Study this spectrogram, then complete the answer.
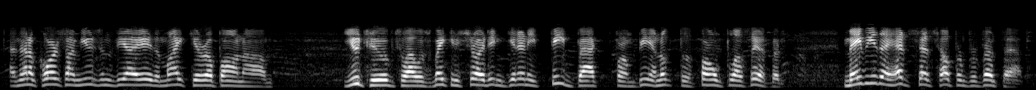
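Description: Moderate pace and ordinary pitch variation from a man with a high-pitched voice. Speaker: online radio host. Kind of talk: casual chat. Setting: video call.

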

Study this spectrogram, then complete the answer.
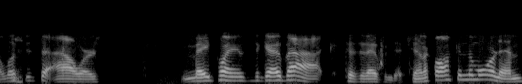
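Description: An ordinary speaking voice from a man, with lively intonation at a moderate pace. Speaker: sound engineer. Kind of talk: casual chat.

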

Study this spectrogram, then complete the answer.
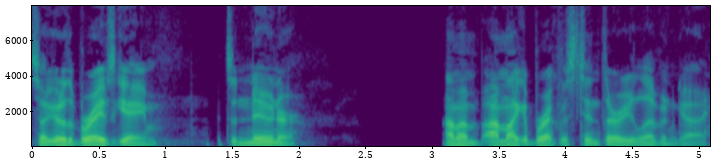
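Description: Talking at a very fast pace with long, frequent pauses, a man uses a medium pitch that makes very wide swings. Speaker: podcast co-host. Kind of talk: casual chat. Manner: jokey, interrupts often.

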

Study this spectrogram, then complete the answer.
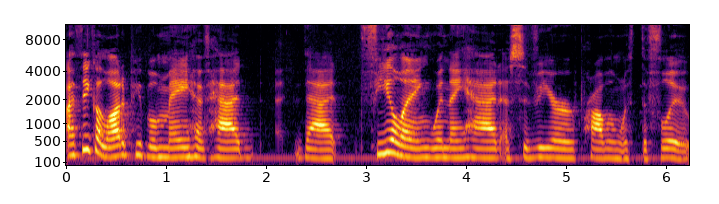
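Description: A woman with a normal speaking voice talks at a fairly low pitch and a fairly slow pace, her intonation fairly even. The recording is very clean, with a silent background. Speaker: nurse practitioner and midwife, podcast co-host. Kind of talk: casual chat. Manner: laughs often, playful.

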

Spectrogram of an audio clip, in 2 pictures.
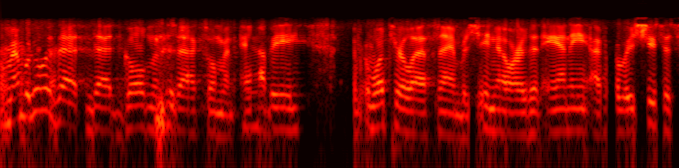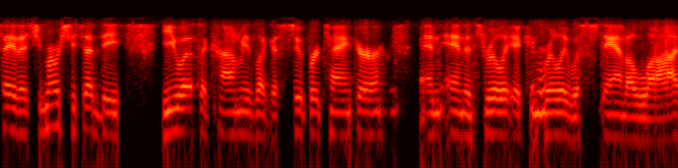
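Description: Using an American accent, a man talks at a fairly quick pace with medium pitch and ordinary pitch variation in an ordinary speaking voice. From Detroit. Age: 50s. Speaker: author and entrepreneur. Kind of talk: casual chat. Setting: phone call.

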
